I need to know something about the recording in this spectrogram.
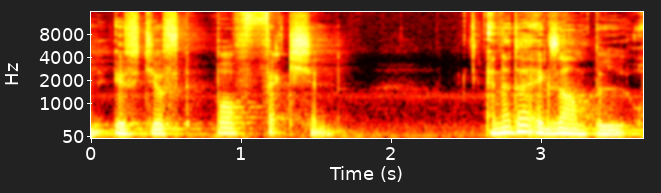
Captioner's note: none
